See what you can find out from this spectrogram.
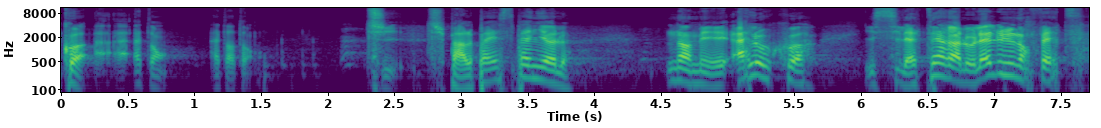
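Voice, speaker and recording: A man's voice: fairly high pitch, very animated, normal speed, long pauses, pushed and bright, long reverb tail. A young man playing a flamboyant, gossipy best friend in a comic audio drama, with theatrical, catty, slangy delivery. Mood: excited, teasing. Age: teenager.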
